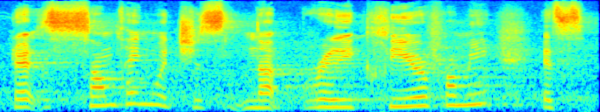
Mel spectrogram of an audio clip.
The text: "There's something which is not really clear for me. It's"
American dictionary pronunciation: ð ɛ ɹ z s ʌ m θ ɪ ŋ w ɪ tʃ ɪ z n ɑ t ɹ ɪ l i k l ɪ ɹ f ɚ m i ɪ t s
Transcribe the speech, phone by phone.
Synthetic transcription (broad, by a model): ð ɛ ɹ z s ʌ m θ ɪ ŋ w ɪ tʃ ɪ z n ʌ t ɹ ɪ l i k l ɪ ɹ f ɚ m i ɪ t s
